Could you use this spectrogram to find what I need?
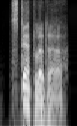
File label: "Stepladder", British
